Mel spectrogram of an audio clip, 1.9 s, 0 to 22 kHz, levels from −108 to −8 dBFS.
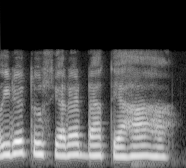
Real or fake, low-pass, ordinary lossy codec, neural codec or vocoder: real; 7.2 kHz; none; none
